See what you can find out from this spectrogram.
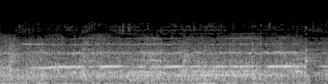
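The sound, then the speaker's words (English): A train stands at a small village station at the foot of a mountain, giving off a steady, loud rumble with sustained high metallic whining tones held over it. The sound continues unbroken throughout, with no one speaking. “Then I spot another guy getting off the train.”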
